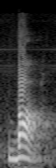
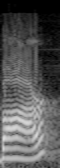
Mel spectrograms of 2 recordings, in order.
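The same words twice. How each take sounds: First: The word ends in an open ah sound, no R. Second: The word ends with a clearly sounded R. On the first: The speaker calls it right. "It's bar" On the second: The speaker calls it wrong. "Not bar"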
